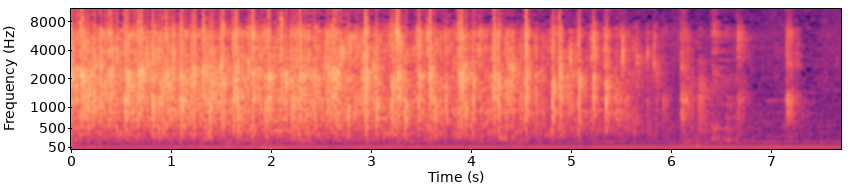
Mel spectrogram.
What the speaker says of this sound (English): give everybody from the sponsors a round of applause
